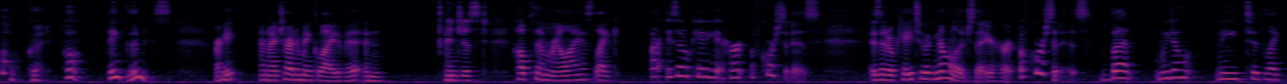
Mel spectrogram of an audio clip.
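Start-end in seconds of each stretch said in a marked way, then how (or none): 0.1-1.7 light, high mock relief. Parent reacting playfully. 6.5-10.9 put-on reassuring kid. Shown as a demonstration. Reassuring child after a fall.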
